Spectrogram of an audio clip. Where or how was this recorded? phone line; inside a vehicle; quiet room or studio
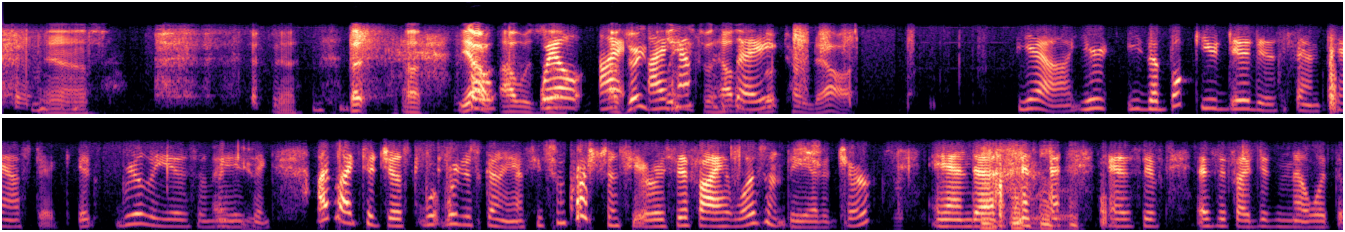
phone line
